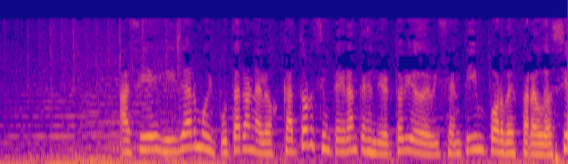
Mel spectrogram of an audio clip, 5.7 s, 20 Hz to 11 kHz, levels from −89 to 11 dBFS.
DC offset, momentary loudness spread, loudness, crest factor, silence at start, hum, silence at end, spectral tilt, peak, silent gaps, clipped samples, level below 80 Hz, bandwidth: under 0.1%; 14 LU; -23 LUFS; 16 dB; 0 s; none; 0 s; -7.5 dB/octave; -8 dBFS; none; under 0.1%; -34 dBFS; 8 kHz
